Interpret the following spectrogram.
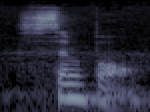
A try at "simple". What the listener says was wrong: Right, your tongue is a little too low. You want to raise it a little bit, not some, but sim.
